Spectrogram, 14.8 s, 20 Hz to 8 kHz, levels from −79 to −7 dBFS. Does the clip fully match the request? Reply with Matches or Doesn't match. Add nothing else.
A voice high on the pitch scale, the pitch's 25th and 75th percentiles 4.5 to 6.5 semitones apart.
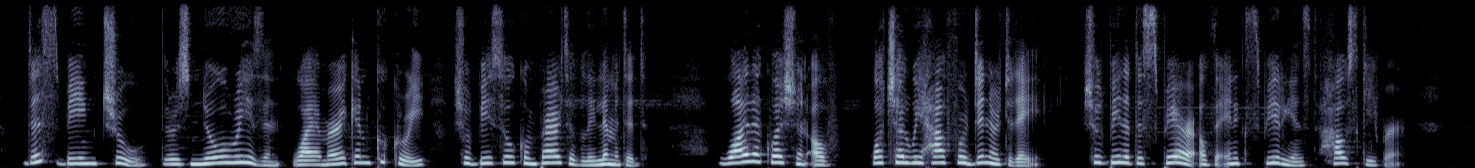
Matches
